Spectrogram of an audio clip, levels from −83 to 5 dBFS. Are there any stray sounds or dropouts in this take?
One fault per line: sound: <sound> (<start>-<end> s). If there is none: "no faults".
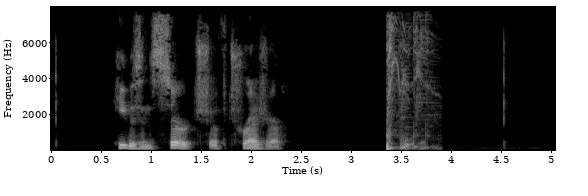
sound: thud (3.4-3.9 s)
